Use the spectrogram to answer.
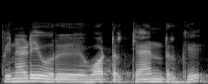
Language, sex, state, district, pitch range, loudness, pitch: Tamil, male, Tamil Nadu, Nilgiris, 115-135 Hz, -15 LUFS, 125 Hz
